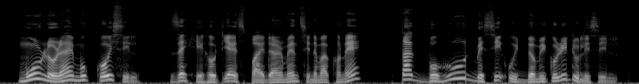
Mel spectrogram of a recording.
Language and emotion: Assamese, happy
